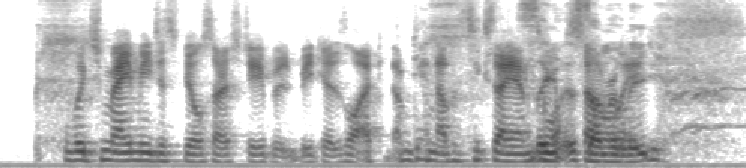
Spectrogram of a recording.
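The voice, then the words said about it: Australian accent. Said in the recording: “I'm obviously in Australia, as you know, the listeners can tell from my accent.”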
